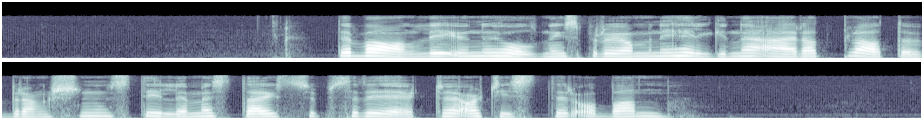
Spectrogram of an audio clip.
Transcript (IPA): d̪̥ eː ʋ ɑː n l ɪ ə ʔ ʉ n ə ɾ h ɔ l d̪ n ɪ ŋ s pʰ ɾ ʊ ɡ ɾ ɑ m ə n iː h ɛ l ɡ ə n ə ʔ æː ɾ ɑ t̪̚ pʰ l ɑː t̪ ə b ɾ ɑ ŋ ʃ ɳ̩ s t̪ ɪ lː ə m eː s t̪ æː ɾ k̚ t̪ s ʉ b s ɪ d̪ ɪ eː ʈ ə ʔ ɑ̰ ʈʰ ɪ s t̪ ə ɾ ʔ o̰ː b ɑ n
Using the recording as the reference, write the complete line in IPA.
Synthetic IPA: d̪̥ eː ʋ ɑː n l ɪ ə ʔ ʉ n ə ɾ h ɔ l d̪ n ɪ ŋ s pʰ ɾ ʊ ɡ ɾ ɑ m ə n iː h ɛ l ɡ ə n ə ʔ æː ɾ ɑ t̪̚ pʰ l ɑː t̪ ə b ɾ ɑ ŋ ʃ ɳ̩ s t̪ ɪ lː ə m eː s t̪ æ ɾ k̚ t̪ s ʉ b s ɪ d̪ ɪ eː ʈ ə ʔ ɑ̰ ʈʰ ɪ s t̪ ə ɾ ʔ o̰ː b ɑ n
